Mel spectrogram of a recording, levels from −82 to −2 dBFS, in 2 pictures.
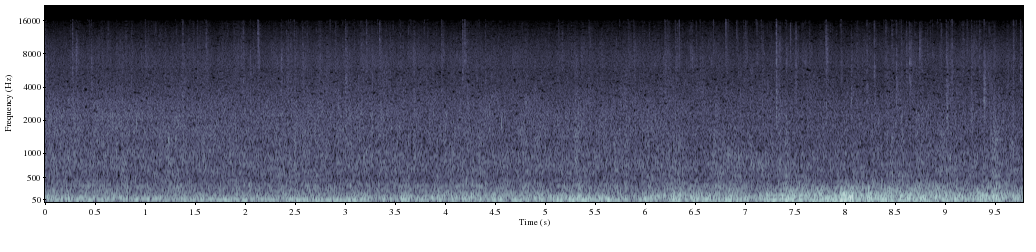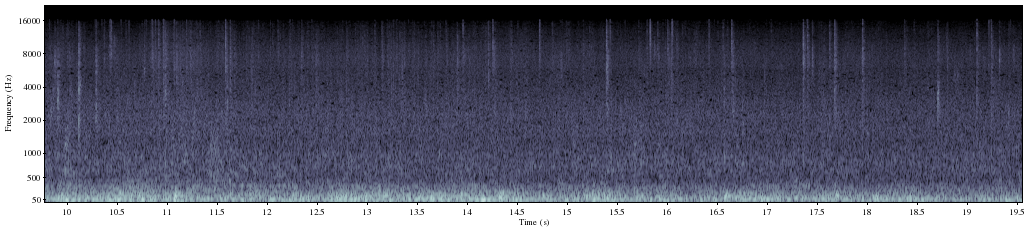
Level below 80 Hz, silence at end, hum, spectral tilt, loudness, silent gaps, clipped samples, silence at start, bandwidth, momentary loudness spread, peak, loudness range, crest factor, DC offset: -30 dBFS; 0 s; none; -5 dB/octave; -29 LUFS; none; under 0.1%; 0 s; 17 kHz; 5 LU; -10 dBFS; 4 LU; 18 dB; under 0.1%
